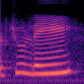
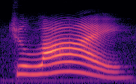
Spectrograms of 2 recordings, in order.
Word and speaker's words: July: Đâu phải đọc là Julie. Julie là tên, the name of the dog. July, July. Nhớ chưa? Không phải Julie nha.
